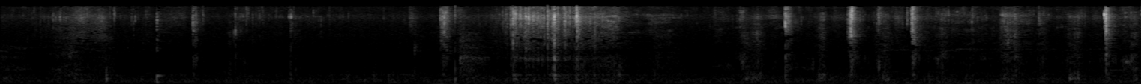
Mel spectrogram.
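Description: Close-up eating sounds of rice and chicken curry eaten by hand: chewing with scattered wet mouth clicks and smacks, and a denser stretch of chewing about three to four seconds in.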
